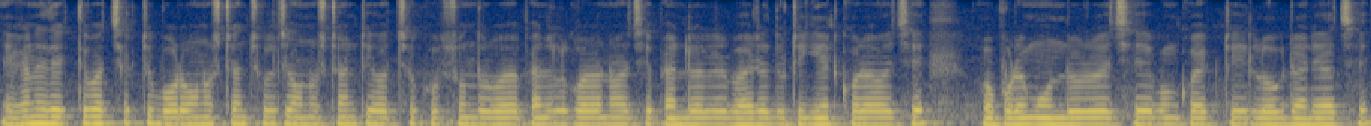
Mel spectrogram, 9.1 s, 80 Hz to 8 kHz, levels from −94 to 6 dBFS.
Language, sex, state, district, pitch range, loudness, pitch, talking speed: Bengali, male, West Bengal, Jhargram, 145-150 Hz, -16 LUFS, 145 Hz, 195 wpm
